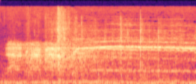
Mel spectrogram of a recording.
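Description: A horse neighs in a long, wavering whinny that stretches across a few seconds, over a steady low rumble of background noise.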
